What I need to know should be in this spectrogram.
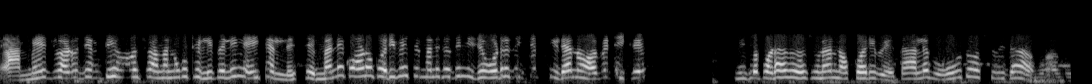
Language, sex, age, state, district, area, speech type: Odia, female, 30-45, Odisha, Jagatsinghpur, rural, conversation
